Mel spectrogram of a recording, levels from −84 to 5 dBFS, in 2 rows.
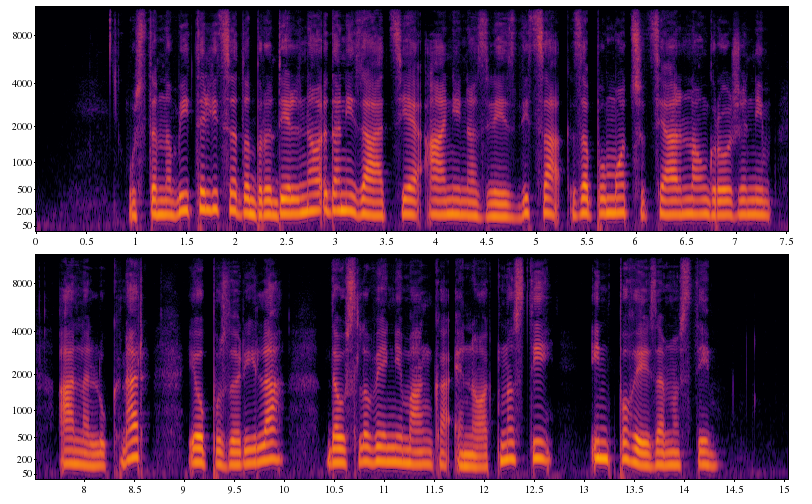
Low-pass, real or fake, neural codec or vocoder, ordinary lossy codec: none; fake; codec, 24 kHz, 0.9 kbps, WavTokenizer, medium speech release version 2; none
